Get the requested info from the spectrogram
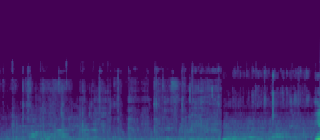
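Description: A faint voice talking in the background over low room noise, with a few soft clicks.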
